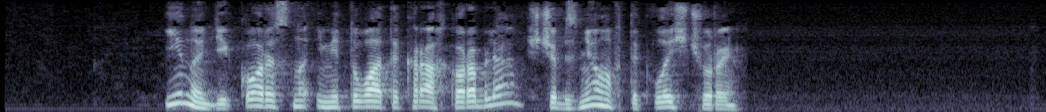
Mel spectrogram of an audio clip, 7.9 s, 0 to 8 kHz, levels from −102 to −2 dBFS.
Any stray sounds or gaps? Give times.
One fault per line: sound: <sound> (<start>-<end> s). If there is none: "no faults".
no faults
